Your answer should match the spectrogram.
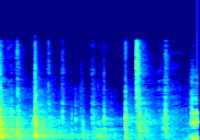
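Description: Paintbrush being cleaned: a series of light, irregular clicks and taps.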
